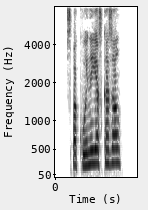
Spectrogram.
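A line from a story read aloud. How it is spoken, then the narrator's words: Sharp barked command. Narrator (Russian): рявкнул мой бывший жених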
